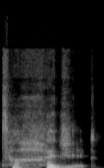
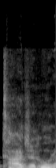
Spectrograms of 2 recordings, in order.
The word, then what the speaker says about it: tahajjud: And Amina Roche talked about something called tahajjud. I called it tajahun. I didn't know how to pronounce it. So tahajjud. Tahajjud, yes.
